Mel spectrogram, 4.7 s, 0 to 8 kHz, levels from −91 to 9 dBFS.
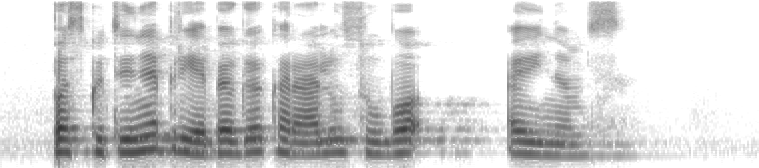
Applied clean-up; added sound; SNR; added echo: none; none; none; none.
